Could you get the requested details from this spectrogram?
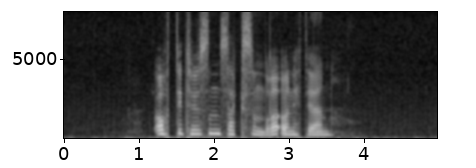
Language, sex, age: Norwegian, female, 23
